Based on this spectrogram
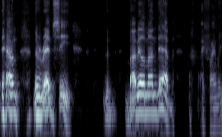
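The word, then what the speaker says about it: Bab el-Mandeb: the hoody shut down the Red Sea the Babel mandb I finally said it right and um they've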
